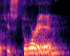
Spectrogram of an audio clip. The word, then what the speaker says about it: historian: that's true right so historian the stress is placed right before the suffix historian because uh history history has the suffix in the first syllable if i'm not mistaken yes history and when we attach the suffix en and we say historian we place the stress in the syllable preceding the suffix and the syllable before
